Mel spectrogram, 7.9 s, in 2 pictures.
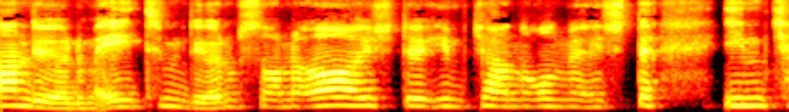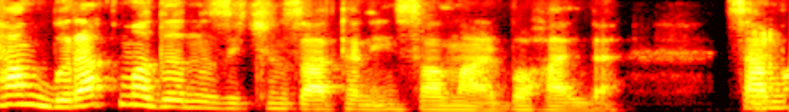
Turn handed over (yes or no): no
